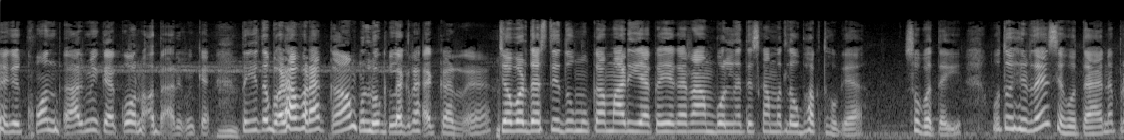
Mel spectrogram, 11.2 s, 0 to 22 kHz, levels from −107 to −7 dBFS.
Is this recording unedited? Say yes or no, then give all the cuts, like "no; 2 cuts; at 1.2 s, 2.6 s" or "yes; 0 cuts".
no; 1 cut; at 5.0 s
